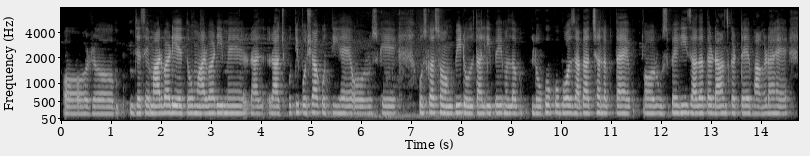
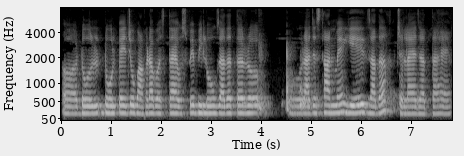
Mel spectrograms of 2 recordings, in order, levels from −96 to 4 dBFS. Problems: none marked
